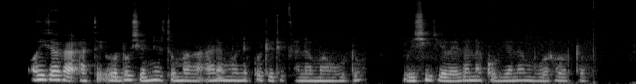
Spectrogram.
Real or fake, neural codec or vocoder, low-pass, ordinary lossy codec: real; none; none; none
